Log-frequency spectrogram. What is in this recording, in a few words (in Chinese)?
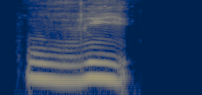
"武力", Chinese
